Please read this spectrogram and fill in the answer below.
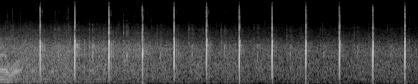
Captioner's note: applause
